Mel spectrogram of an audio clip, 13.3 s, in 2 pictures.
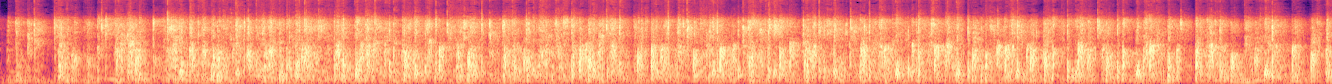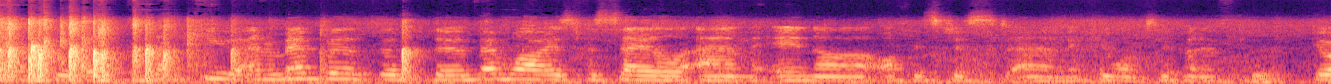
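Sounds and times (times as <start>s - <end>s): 
room of people applauding after a talk: 0.0s - 8.8s
speech: 9.2s - 13.3s.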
